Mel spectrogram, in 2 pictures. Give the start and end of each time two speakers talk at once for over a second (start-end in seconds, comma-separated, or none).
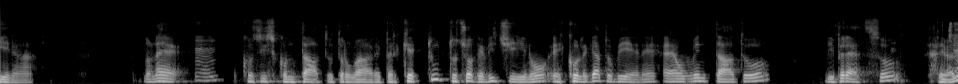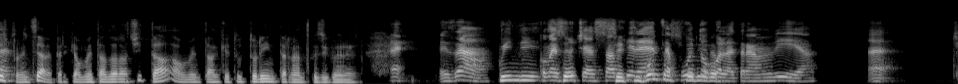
14.5-16.8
